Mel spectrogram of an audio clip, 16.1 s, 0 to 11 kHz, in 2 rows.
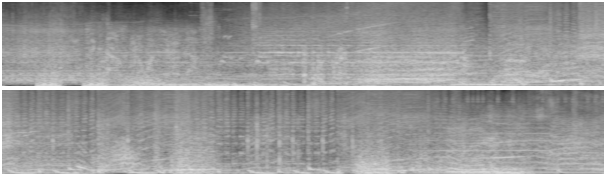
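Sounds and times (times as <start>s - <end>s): background music: 1.7s - 16.0s
race car engines revving: 4.0s - 16.0s.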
